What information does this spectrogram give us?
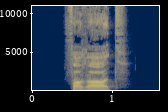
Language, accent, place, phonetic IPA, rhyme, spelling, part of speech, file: German, Germany, Berlin, [faˈʁaːt], -aːt, Farad, noun, De-Farad.ogg
- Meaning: farad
